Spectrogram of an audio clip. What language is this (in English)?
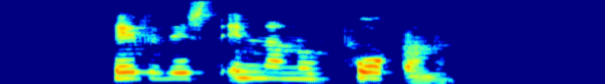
Icelandic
